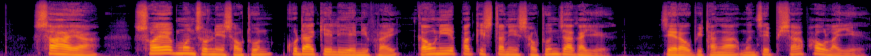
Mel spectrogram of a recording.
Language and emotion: Bodo, neutral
